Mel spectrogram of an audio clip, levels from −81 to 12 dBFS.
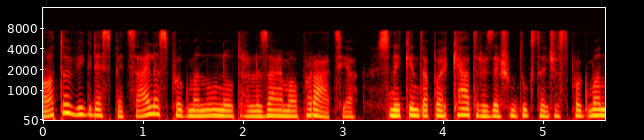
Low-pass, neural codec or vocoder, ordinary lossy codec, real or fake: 7.2 kHz; codec, 16 kHz, 0.9 kbps, LongCat-Audio-Codec; MP3, 64 kbps; fake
